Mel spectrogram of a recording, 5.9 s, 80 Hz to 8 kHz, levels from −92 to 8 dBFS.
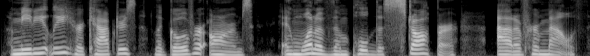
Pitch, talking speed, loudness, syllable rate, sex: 190 Hz, 195 wpm, -18 LUFS, 5.6 syllables/s, female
